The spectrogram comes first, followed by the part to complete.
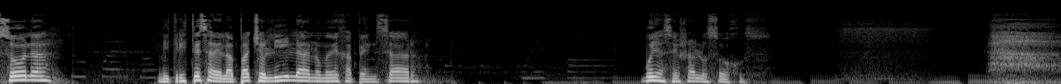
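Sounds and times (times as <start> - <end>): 
speech: 0.0 - 0.6, 1.6 - 4.3, 6.4 - 7.7
deep breath: 8.3 - 10.6.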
